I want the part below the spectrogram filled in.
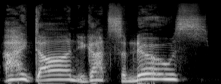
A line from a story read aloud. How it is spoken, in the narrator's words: He eagerly cut in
